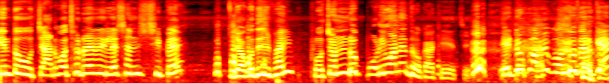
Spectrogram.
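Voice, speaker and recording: A woman speaks at an extremely high pitch with very wide pitch swings, in a dry, close sound with no echo. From Nadia district, West Bengal. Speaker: folk singer. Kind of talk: casual interview.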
